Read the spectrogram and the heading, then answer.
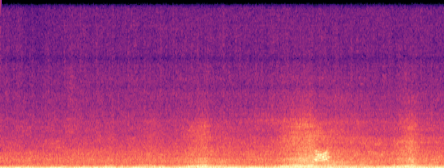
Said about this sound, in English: I don't think you can hear it because that other guy's revving his engine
